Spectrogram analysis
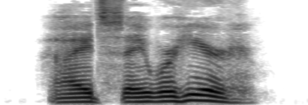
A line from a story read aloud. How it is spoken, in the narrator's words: Blitz sighed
